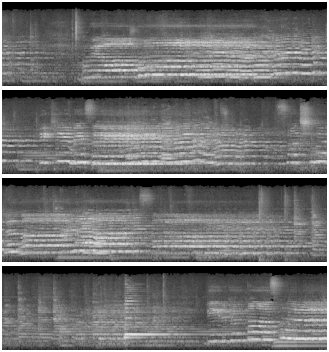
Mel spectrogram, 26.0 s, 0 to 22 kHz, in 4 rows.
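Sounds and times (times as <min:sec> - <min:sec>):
plucked and bowed strings: 0:00.0 - 0:26.0
person singing melody: 0:21.0 - 0:26.0.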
